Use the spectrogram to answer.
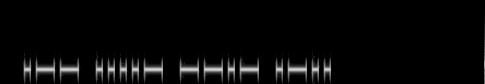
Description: Morse code, heard as a keyed tone, about 20 wpm, 700 Hz. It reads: W4QL
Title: USA Call Signs - 4 Characters - 8x Character Spacing - 20wpm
